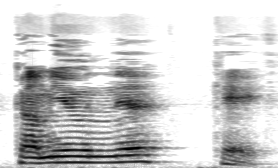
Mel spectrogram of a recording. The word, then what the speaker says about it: communicate: Just like when you get to the N, communicate, right? You hear one N. There is only one N.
